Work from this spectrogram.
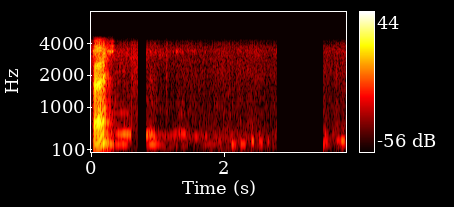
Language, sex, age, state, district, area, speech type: Bengali, male, 18-30, West Bengal, Malda, rural, conversation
